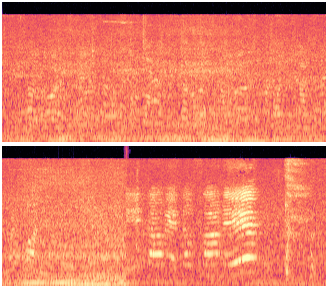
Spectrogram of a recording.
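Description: Busy street ambience: a steady low rumble of passing traffic with people's voices over it, and a louder, high-pitched voice calling out a few times near the end.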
